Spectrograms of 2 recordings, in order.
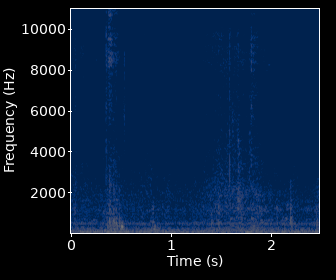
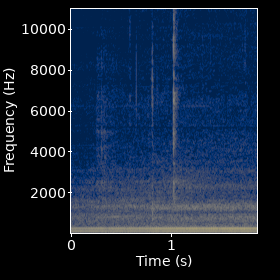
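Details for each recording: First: Old gas furnace not firing, board showing three blinks: a few sharp irregular relay clicks on the control board, no inducer motor spinning up, possibly no power at inducer; control board fault suspected, not confirmed. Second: 2009 Trane gas furnace on a no-heat call: the inducer motor spins up to a steady low hum with a light click partway in, running smoothly. The tech hopes the pressure switch isn't at fault.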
